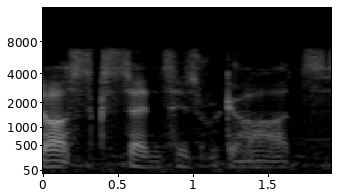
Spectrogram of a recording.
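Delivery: dropped, deep, low-voiced delivery. Narrating a tabletop game scene, voice an unseen speaker: deep voice. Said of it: "you hear a deep voice go".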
